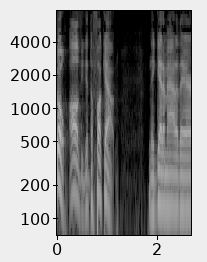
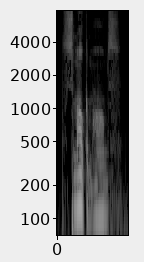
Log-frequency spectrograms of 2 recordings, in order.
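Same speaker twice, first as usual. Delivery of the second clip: put-on cool, unruffled, super calm, quiet delivery; 4 semitones lower, 11 dB quieter than usual. Retelling a movie scene, quoting Tuco: imitating Tuco speaking calmly. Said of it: "Tuco is super calm".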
